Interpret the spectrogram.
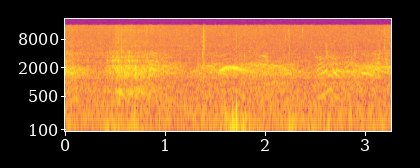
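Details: Caspian gull at Lac des Varennes, Marçon, Sarthe, France, 9 March 2016, giving nasal, honking calls, a few short rising and falling notes over three seconds, against a steady low rumble of wind or water.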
